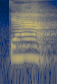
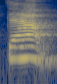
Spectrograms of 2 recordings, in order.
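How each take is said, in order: Both takes have the same delivery.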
